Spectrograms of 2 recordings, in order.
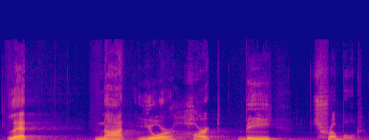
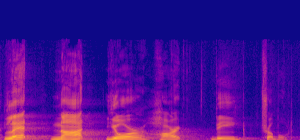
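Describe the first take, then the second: First: Each word drawn out slowly; solemn slow scripture read; slow scripture emphasis. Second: Higher, louder and slow on "Let not your heart"; preacher raising the repeated verse louder; louder slow emphasis. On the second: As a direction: push "Let" up and hold every word slow. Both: Shown as a demonstration. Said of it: "two times in the same chapter".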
